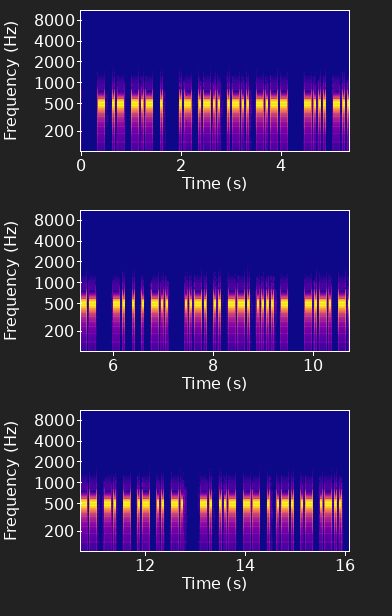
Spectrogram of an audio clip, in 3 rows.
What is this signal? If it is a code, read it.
Morse code, heard as a keyed tone, about 25 wpm, 500 Hz. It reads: TAKE ALLY BY NEED FIGHT CONTAIN NUMERAL
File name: 632 words / 632 Words 25WPM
